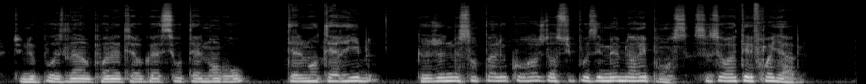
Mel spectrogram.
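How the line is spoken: Exclaiming. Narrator (French): s'écria-t-il

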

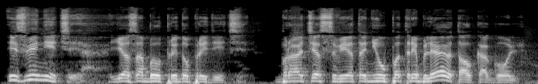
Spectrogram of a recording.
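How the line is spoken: Relieved sigh. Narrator (Russian): Он облегченно вздохнул и произнес

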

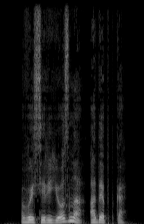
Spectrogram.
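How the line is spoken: Angry question. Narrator (Russian): Почему-то зло поинтересовался Грит, тот, который командующий

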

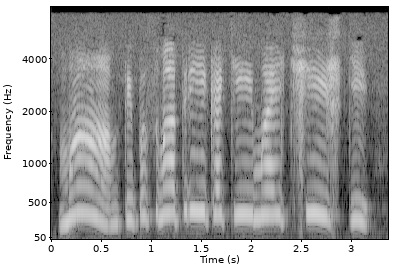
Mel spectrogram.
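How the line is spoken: Delighted yell. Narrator (Russian): Заорал полный восторга Дениска

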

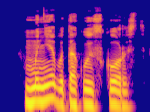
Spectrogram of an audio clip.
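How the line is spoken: Dreamy sigh. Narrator (Russian): вздохнул Подмерец мечтательно

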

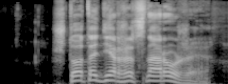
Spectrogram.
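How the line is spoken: Terrified scream. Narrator (Russian): в ужасе закричал

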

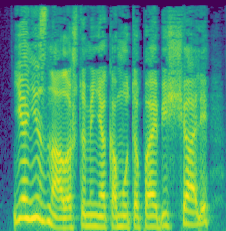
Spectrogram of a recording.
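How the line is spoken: Sob. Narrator (Russian): всхлипнула Самиха

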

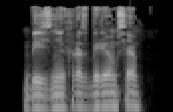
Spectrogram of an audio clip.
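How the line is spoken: Dismissive snort. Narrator (Russian): хмыкнул ведущий

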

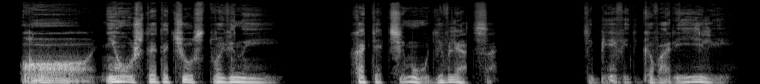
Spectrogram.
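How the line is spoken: Whispering in ear. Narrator (Russian): прошептал мне в ухо голос

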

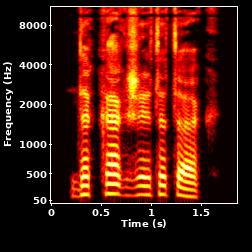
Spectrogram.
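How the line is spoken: Lifeless frightened moan. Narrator (Russian): мертвым голосом простонала бледная, растерянная, напуганная мама

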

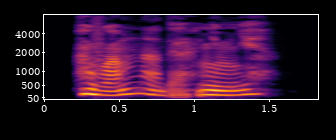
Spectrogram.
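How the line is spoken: Scoffing. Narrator (Russian): хмыкнул оборванец

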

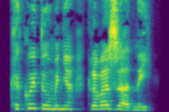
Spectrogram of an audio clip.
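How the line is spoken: Laughing woman. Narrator (Russian): рассмеялась я

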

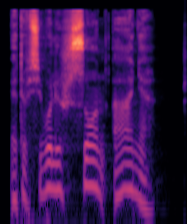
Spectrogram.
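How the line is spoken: Whispered soothingly. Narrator (Russian): шептала тетя Анны Лиза

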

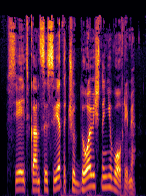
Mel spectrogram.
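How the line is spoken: Grumbling. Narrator (Russian): проворчал он

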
